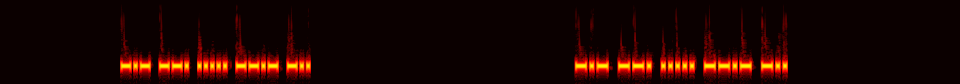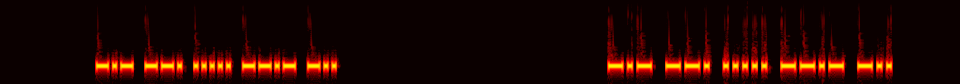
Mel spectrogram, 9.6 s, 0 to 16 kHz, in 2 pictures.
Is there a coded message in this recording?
Yes: Morse code from 0.6 to 9.3 s, heard as a keyed tone, about 64 wpm, 700 Hz. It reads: KG5QD KG5QD KG5QD KG5QD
